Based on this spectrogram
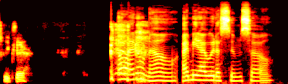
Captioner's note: clears throat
